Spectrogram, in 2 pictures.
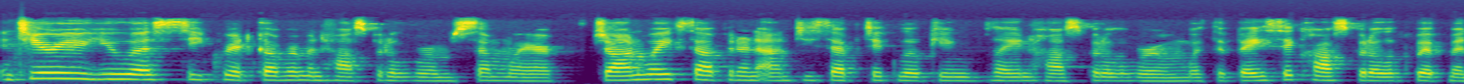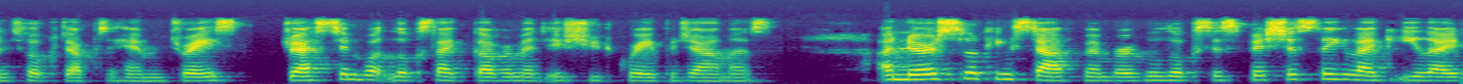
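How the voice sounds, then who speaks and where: A woman's voice: fairly low pitch, darkish tone. A woman hosting a table read and narrating its screenplay directions. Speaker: stage-direction narrator and host. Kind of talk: scripted narration.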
